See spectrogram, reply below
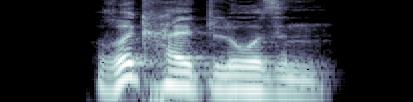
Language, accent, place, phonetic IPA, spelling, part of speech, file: German, Germany, Berlin, [ˈʁʏkhaltloːzn̩], rückhaltlosen, adjective, De-rückhaltlosen.ogg
- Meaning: inflection of rückhaltlos: 1. strong genitive masculine/neuter singular 2. weak/mixed genitive/dative all-gender singular 3. strong/weak/mixed accusative masculine singular 4. strong dative plural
